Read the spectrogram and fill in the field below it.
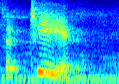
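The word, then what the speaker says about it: thirteen: Oh, tapi tadi intonasinya kayak lebih 13. Berarti itu 13.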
